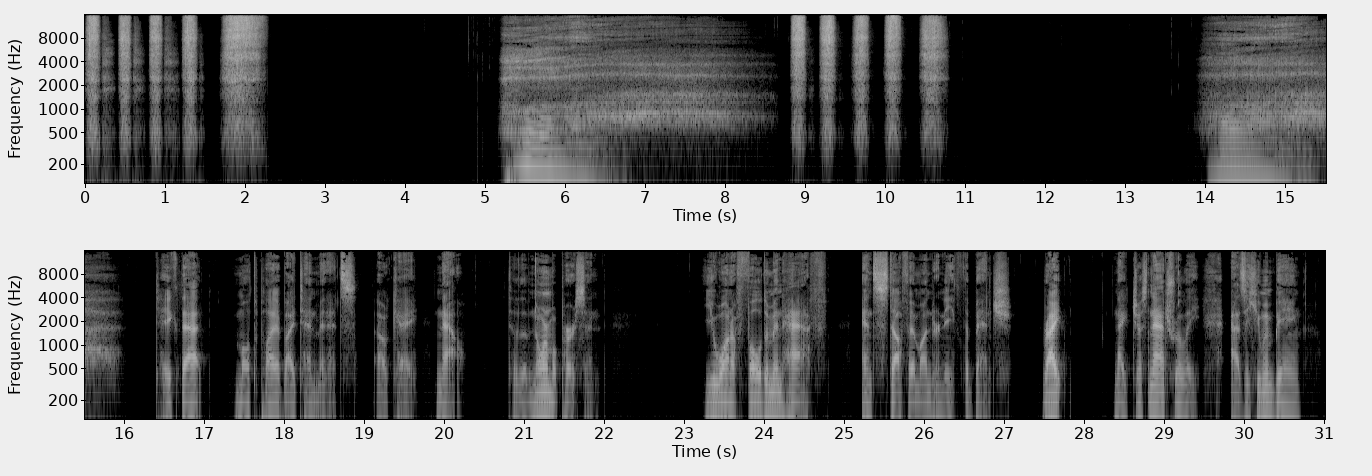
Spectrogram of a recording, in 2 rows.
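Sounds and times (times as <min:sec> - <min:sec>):
voice imitating forceful deep breathing exercise: 0:00.0 - 0:02.3, 0:05.2 - 0:10.8, 0:13.9 - 0:16.0
speech: 0:16.6 - 0:22.0, 0:23.2 - 0:27.8, 0:28.4 - 0:31.0.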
